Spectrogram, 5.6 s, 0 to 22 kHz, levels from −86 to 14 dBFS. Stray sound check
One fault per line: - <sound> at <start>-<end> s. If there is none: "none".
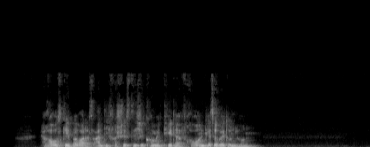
none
